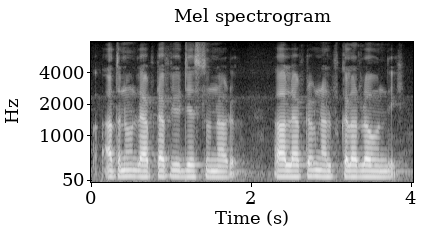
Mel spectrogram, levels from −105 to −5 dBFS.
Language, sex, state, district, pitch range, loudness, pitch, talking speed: Telugu, male, Telangana, Mahabubabad, 125-130 Hz, -18 LUFS, 125 Hz, 150 wpm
